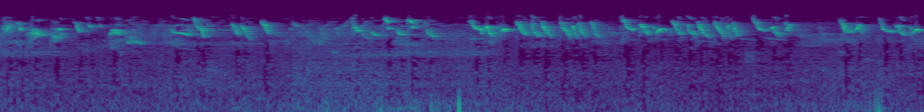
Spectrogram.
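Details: Japanese white-eye singing a lively, unbroken chatter of very high, sweet chirps and short downslurred notes, delivered in dense bursts with brief pauses, clean recording for tutoring pet songbirds.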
